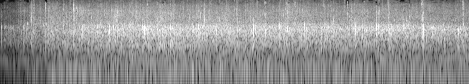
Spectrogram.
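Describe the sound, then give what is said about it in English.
Sustained applause from an audience for people being thanked fills the space, a dense wash of many hands clapping at a steady level with scattered sharper claps standing out, lasting several seconds without talk. “And I would like to thank, and I'm going to say a few other people, so you don't have to clap after everyone.”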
